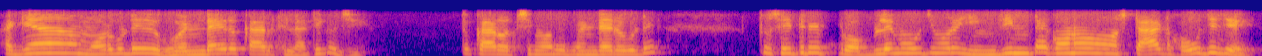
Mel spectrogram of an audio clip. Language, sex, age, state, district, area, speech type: Odia, male, 18-30, Odisha, Balasore, rural, conversation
